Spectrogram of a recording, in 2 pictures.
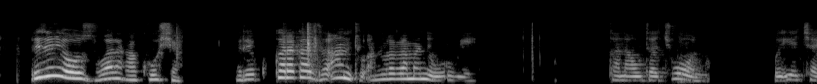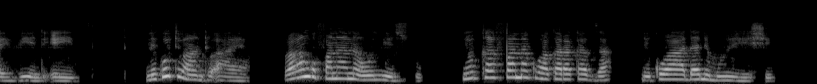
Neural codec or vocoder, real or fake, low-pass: none; real; 7.2 kHz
